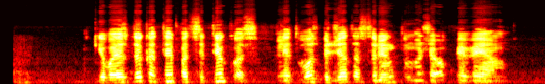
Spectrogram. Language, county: Lithuanian, Marijampolė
